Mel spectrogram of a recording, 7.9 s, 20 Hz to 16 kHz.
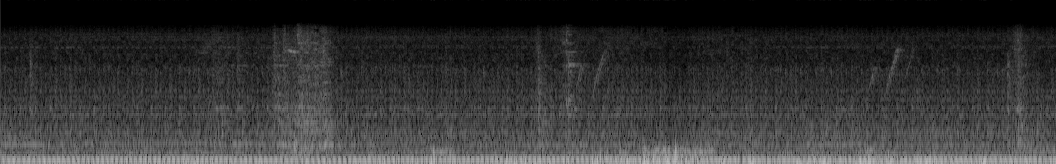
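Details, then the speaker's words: Used Komatsu PC10-3 mini excavator small diesel starting: it catches and settles into a steady, even low idle with only light clatter; starts like a dream, healthy start. "start it and go to work that's another problem starts like a dream"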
